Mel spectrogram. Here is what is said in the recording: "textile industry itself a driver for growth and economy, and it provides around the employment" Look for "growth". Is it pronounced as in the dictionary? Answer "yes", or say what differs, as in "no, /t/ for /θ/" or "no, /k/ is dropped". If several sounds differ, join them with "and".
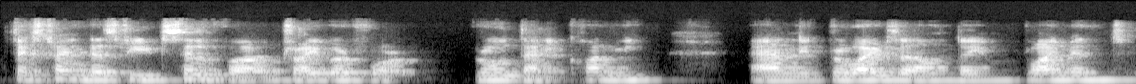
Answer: no, /t/ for /θ/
